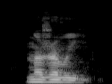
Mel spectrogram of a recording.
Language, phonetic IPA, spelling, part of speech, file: Ukrainian, [nɔʒɔˈʋɪi̯], ножовий, adjective, LL-Q8798 (ukr)-ножовий.wav
- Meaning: knife (attributive)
